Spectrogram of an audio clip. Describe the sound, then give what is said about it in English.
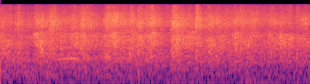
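An audience applauds for Jesus, a steady, dense wash of many hands clapping at an even, sustained level for a few seconds, with no one talking over it. “I think we should give Jesus a clap for all he's done, for his shed blood.”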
